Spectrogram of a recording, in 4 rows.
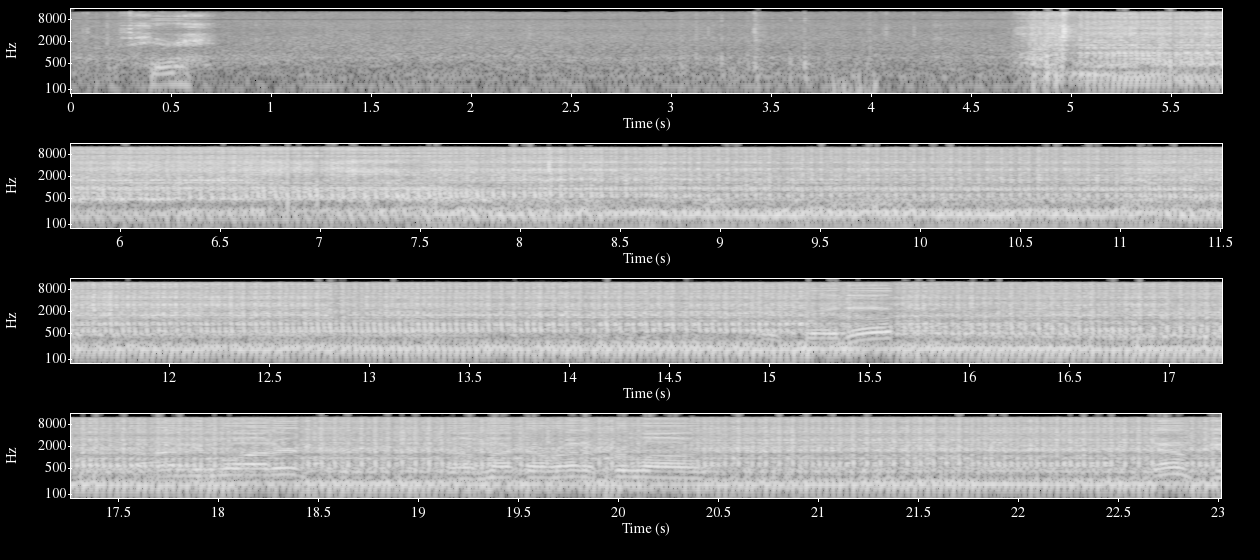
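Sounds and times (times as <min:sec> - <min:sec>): outboard motor idling: 0:04.7 - 0:23.0.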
